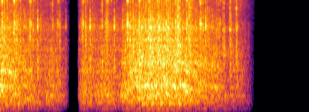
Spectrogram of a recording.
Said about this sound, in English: Doesn't take long at all to sew this quilt up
